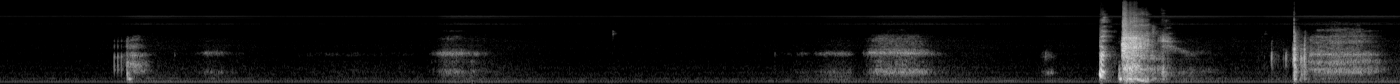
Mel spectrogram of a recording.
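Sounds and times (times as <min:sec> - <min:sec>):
woman breathing: 0:03.2 - 0:04.9, 0:08.0 - 0:09.5, 0:13.0 - 0:14.0
woman sneezing: 0:11.0 - 0:11.8.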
